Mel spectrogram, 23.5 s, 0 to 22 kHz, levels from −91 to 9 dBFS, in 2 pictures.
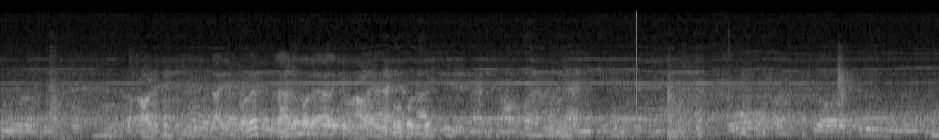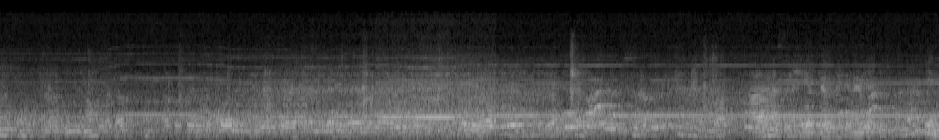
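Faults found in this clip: Uninitialised buffer at 7.95 s: one audio block played out before any samples were written, leftover memory read as audio. Heard as a very brief, loud crack, roughly 0.67 ms long, which fits a 32-sample buffer.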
